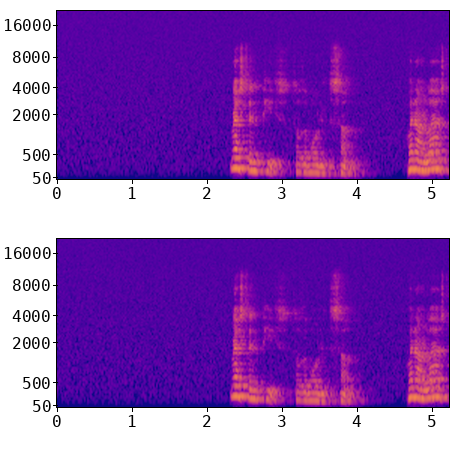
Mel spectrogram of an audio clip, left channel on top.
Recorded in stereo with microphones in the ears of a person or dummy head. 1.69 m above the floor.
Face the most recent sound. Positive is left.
turn(degrees=10)  # may be behind; listen again after turning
